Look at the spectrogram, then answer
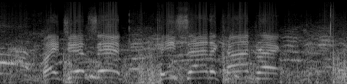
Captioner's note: crowd cheering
